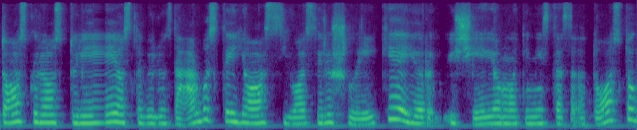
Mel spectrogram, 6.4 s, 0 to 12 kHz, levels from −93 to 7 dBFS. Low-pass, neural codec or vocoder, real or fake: 10.8 kHz; none; real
